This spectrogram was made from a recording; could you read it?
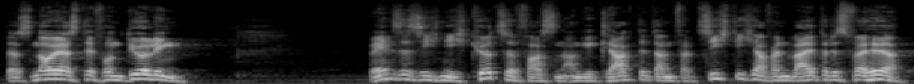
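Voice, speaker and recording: An actor playing an irascible, impatient village-court judge with a Bavarian accent in a radio drama, blustering and sarcastic. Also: male voice, mid-range voice, lively intonation, moderate pace, bright, forceful tone. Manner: blustering, sarcastic, barking orders. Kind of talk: German radio drama acting.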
